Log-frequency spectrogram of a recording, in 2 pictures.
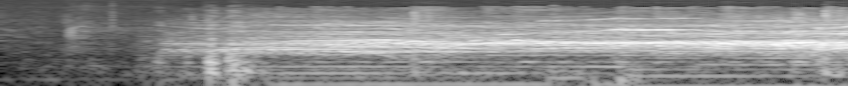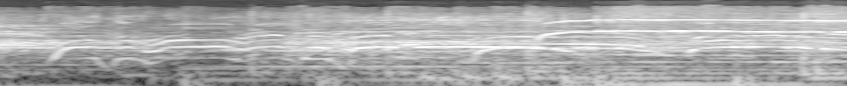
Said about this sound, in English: We got out of the limo. There's just so many people there cheering for us so that we could have a new life.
